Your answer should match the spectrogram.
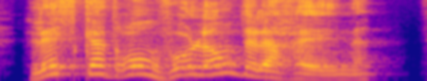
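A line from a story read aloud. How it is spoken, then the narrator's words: Exclaimed. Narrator (French): s'écria Guise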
